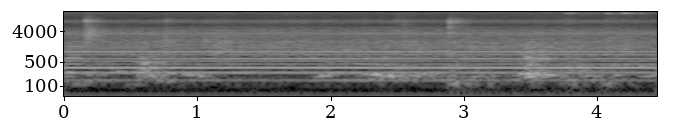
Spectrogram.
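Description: Steady electrical hum from a microphone and loudspeaker sound system, several held tones at once, with a few faint clicks and rustles.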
